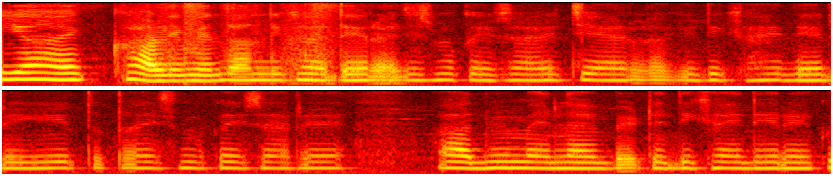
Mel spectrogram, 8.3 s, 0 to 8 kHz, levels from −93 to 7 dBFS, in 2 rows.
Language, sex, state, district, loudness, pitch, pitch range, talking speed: Hindi, female, Bihar, Purnia, -24 LUFS, 215 Hz, 205-220 Hz, 355 wpm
